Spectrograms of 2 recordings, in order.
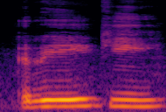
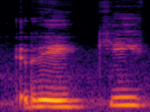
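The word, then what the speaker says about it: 霊気: है सार्वभौमिक जीवन शक्ति हालांकि इसका उचित जापानी उच्चारण रेही है लेकिन इसे पश्चिमी कृत करके रेकी कर दिया गया है रेई का अर्थ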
